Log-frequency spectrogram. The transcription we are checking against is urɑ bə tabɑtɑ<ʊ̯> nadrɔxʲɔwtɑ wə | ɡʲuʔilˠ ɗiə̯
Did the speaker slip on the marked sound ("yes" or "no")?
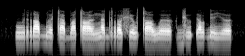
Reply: yes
